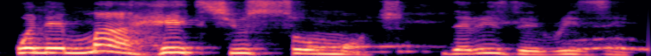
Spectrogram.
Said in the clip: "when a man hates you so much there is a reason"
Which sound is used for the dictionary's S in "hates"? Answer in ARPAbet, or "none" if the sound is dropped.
S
